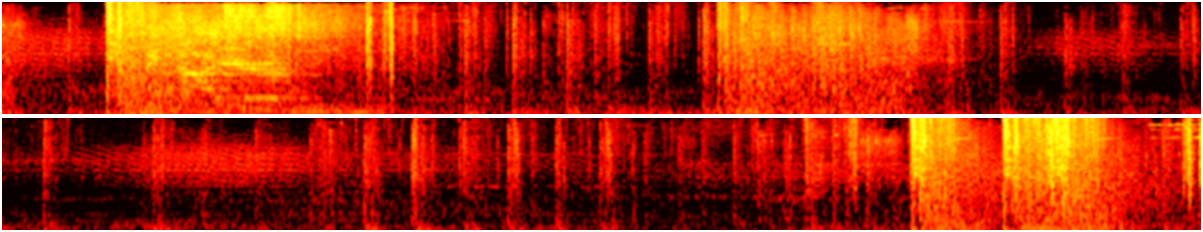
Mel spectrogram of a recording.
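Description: Gunshots from a game fire in loud, sharp bursts.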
